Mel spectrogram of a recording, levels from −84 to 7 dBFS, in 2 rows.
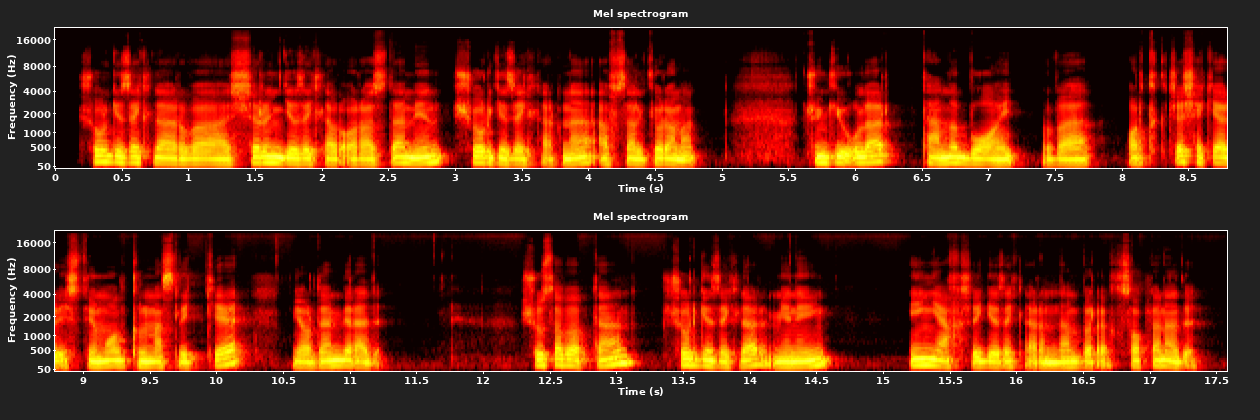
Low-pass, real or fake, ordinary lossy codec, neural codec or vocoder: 19.8 kHz; real; none; none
